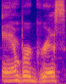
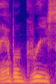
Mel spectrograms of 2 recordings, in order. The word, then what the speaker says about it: ambergris: And today we'll be watching Star Trek the animated series season 1, Lucky episode 13, the Amber Gris Element or Amber Grease Element, depending upon pronunciation.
